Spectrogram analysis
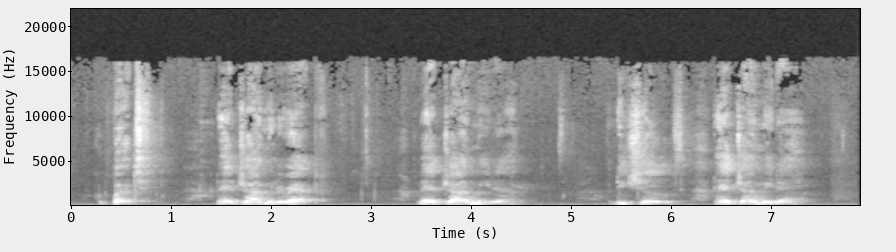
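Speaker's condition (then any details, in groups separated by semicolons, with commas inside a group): Cerebral palsy; congenital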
